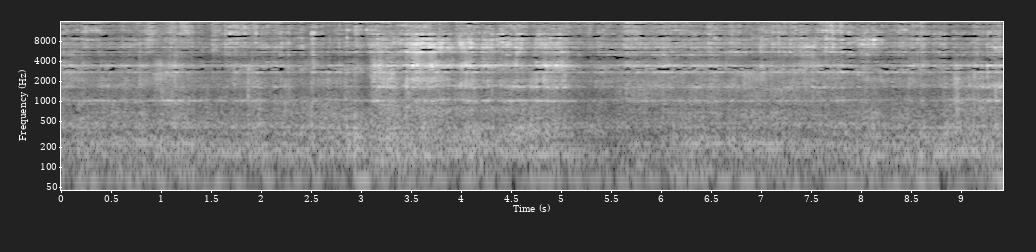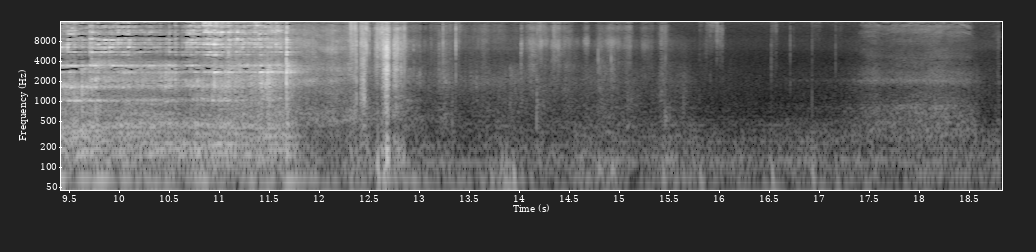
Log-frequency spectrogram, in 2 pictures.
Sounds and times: stone sliding 0:00.0 - 0:13.0

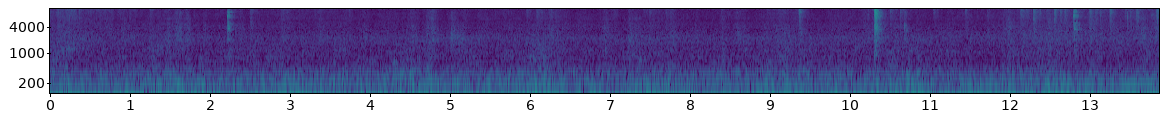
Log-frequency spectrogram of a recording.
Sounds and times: train 0:00.0 - 0:13.8

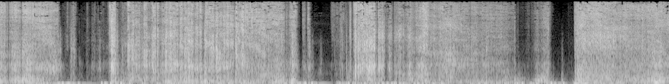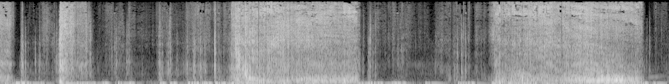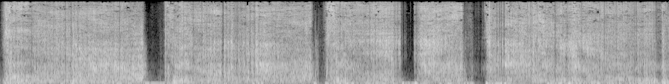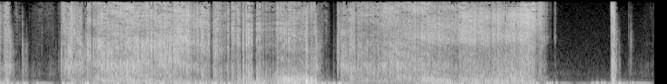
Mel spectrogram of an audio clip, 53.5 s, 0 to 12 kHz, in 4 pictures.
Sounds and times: tear papers up 0:02.1 - 0:21.0
tear papers up 0:26.9 - 0:51.3
tear papers up 0:52.4 - 0:52.6

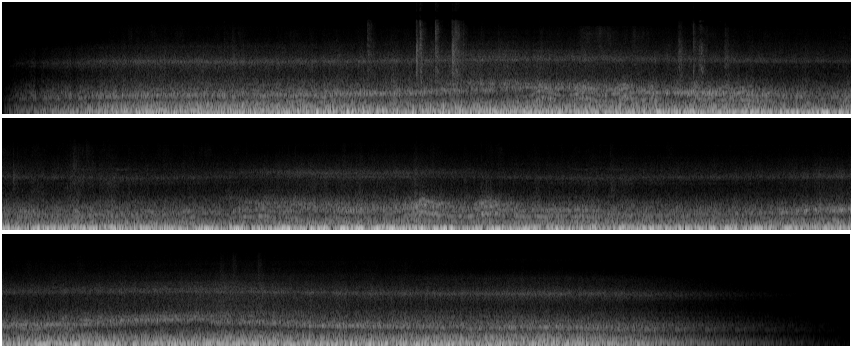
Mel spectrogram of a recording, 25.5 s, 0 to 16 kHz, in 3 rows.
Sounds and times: Howling Wind 0:00.0 - 0:25.0
rattle 0:03.4 - 0:07.7

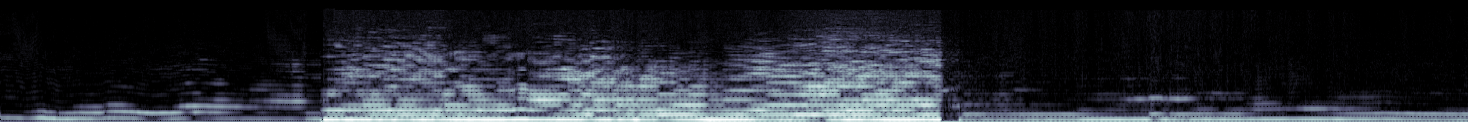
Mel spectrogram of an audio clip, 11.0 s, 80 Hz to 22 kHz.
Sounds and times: noise 0:00.0 - 0:11.0

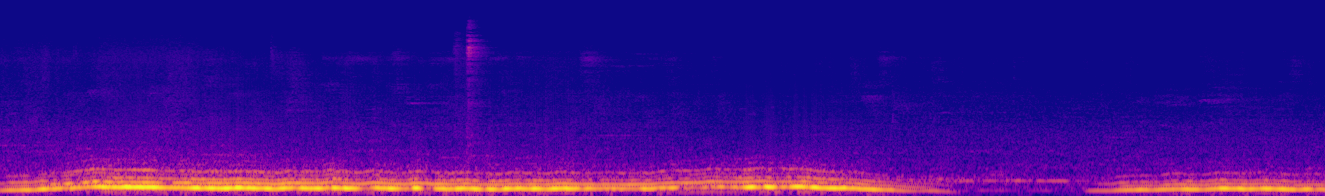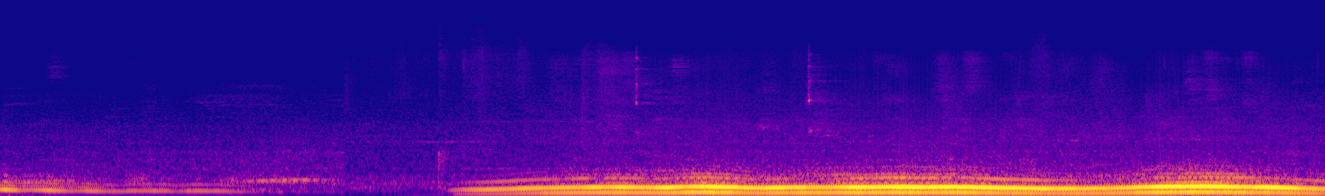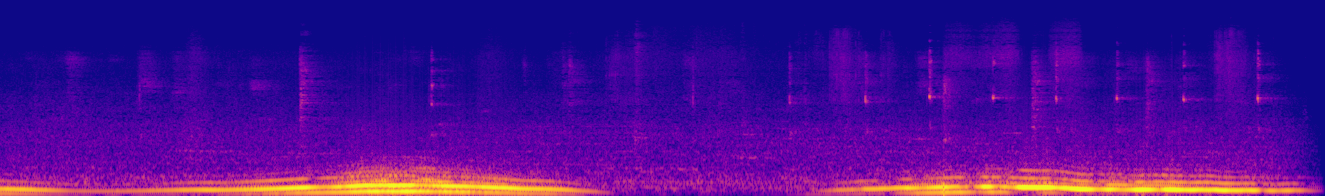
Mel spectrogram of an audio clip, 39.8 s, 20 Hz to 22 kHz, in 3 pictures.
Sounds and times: traffic noise in background 0:00.0 - 0:39.7
bird callings 0:25.2 - 0:32.7
bird callings 0:34.4 - 0:39.6

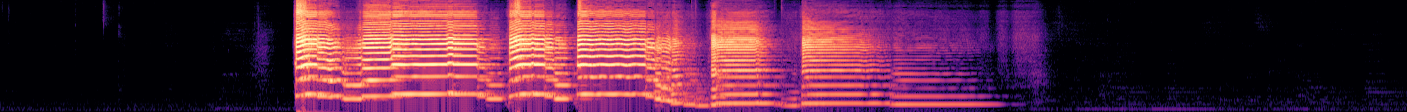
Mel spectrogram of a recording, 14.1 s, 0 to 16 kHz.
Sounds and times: sax 0:03.0 - 0:10.4

